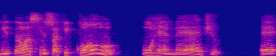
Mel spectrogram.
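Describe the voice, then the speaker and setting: At a fairly slow pace, a man with a dark, mellow tone makes very wide pitch swings. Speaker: physical education professional in hospitals. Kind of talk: live stream interview.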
